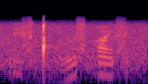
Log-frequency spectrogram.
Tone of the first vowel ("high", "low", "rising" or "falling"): high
